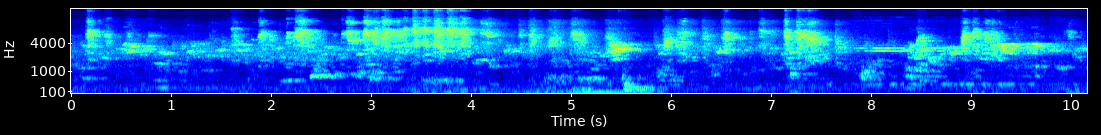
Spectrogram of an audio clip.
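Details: A group of budgies keeps up continuous high chirping and warbled chatter, busy overlapping twitters and squeaks with frequent loud bursts throughout.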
